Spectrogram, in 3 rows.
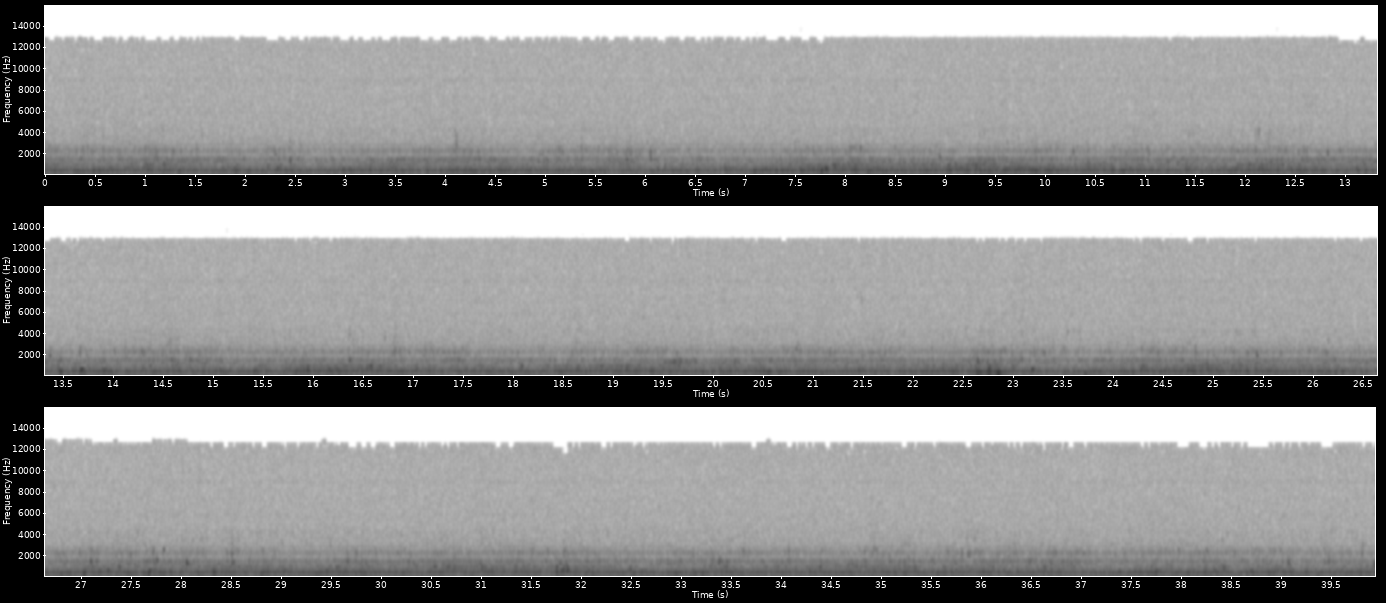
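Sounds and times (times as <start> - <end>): underwater stream rushing: 0.0 - 39.9.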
